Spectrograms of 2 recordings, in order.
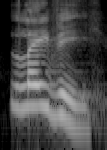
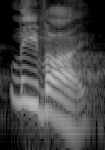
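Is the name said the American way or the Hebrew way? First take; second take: Hebrew; American. First: Said in Hebrew style as lay, vee. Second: Said in the usual American English style. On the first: "We would hear that pronounced Levi, L-E-H, Lay, and V, V-E-E" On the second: "In America, we would typically say that Levi"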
